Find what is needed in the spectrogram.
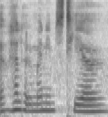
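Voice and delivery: very soft, hushed, very high-pitched voice. Recalling how Tio sounds after a while, imitating Tio's soft voice. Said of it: "she speaks so soft".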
